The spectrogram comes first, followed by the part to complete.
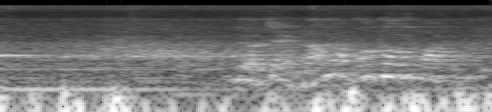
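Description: Indistinct voice-like sound in the second half, over low, irregular bumping.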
